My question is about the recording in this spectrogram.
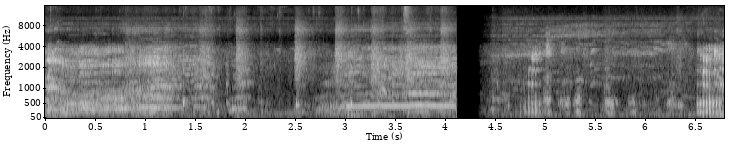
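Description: Young farm animals calling: ducklings first, then, after an abrupt cut about four seconds in, a pen of piglets.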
